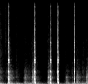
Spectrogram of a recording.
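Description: Five sharp, bright ticks of a clock at an uneven pace, with two close together near the end, over a low, steady rumble. No voices.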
